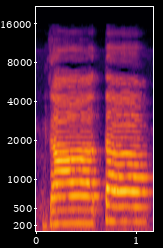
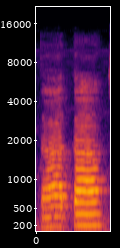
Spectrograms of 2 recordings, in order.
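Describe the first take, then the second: First: "दाता" with both vowels stretched long and level; long, sustained "दाता"; meaning by intonation. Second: Short "दाता", let down gently; compact, subdued "दाता"; meaning by intonation. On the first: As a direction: hold each syllable of "दाता" very slowly. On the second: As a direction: keep "दाता" brief and unemphatic. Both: Shown as a demonstration. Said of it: "सबके अलग अर्थ हैं".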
